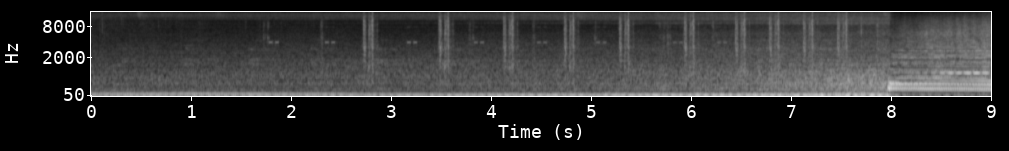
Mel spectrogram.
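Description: Two approaching GE ES44DC diesel locomotives: a steady low engine hum grows louder, with a run of sharp ticks from the track. About eight seconds in, a loud multi-note locomotive horn chord starts sounding.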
